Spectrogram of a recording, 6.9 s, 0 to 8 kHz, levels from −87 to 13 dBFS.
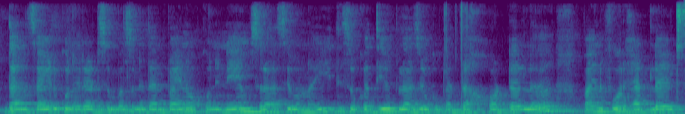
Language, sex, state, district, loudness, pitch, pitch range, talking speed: Telugu, female, Andhra Pradesh, Krishna, -26 LUFS, 195 Hz, 190-205 Hz, 190 wpm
